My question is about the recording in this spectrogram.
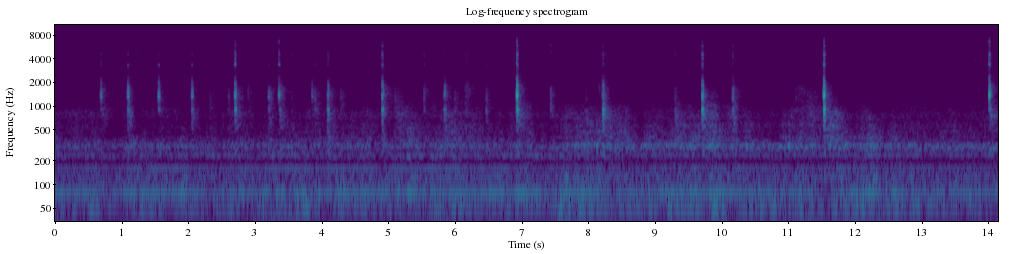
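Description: Light, sharp clicks and taps, irregularly spaced at a couple a second and varying in strength, over a steady low hum.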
